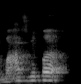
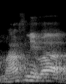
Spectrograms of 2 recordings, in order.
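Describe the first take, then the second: First: It is said in a gentle, soft tone. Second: It is said in an angry, confrontational tone. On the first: It is a polite, respectful reproach. The speaker calls it right. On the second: It sounds like picking a fight. The speaker calls it wrong.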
